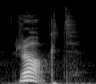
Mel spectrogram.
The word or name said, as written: rakt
